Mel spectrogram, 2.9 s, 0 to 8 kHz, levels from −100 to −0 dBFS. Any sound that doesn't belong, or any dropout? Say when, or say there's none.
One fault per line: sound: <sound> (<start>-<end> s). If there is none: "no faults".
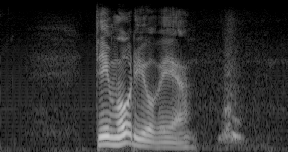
sound: whoosh (2.1-2.5 s)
